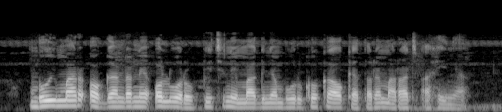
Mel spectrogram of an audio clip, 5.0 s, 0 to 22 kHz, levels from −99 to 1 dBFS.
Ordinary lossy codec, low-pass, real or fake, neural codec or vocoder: none; none; real; none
